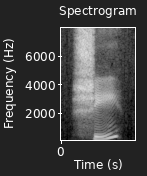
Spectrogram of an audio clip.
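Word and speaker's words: し: For has two pronunciations, she or yon. In most situations, you'll use yon because she sounds like the word for death in Japanese, so people avoid it, but you'll hear both. For now, let's use yon.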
